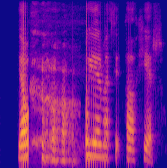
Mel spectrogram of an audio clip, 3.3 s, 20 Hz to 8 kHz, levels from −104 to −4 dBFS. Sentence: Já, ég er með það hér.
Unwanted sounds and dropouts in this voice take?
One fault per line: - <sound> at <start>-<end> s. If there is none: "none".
- laugh at 0.6-1.6 s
